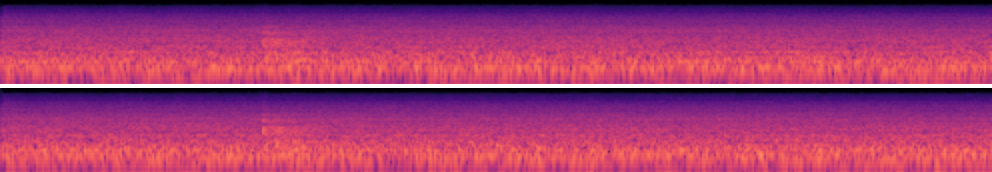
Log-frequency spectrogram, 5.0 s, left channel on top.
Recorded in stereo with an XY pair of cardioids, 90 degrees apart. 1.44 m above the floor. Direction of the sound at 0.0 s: Straight ahead.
